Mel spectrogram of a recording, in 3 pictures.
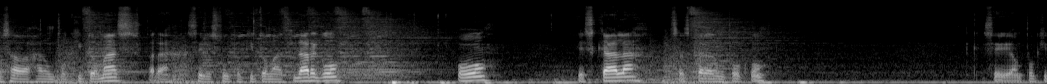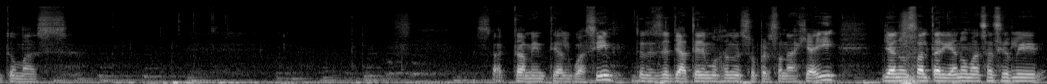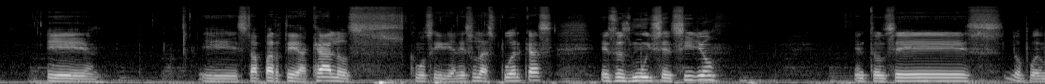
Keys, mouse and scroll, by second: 5.6 s, 12.4 Tab, 12.7 q, 13.2-13.7 scroll down 1, 14.0 click, 14.0 scroll down 2, 14.5-15.5 middle drag, 15.7-16.7 scroll down 2, 16.1-17.0 middle drag, 17.5-18.1 scroll down 2, 18.1 shift+middle click, 18.6-19.1 scroll up 3, 19.6 shift+middle click, 20.1 shift+middle click, 22.4-23.5 middle drag, 22.4 scroll down 1, 25.3 KP_1, 26.2 scroll up 1, 26.9 scroll down 1, 27.7 click, 30.1-30.4 scroll down 1, 30.8-31.3 scroll down 1.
